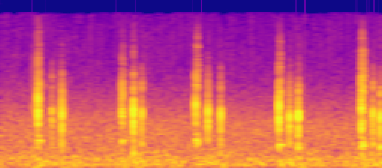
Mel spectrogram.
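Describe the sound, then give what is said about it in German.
Heavy hoofbeats on dirt and stones clop along in a steady galloping rhythm, five quick clusters of three sharp strikes each, fairly faint and with no voices. “aber der Frosch hat Hufe, wie wir gerade im Hintergrund hören.”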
